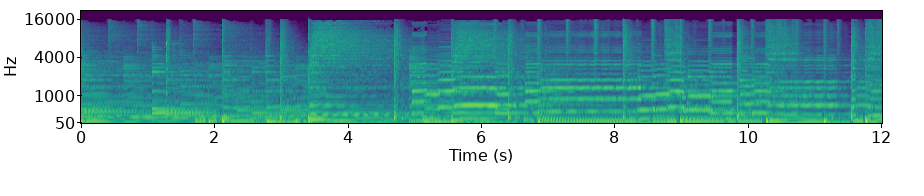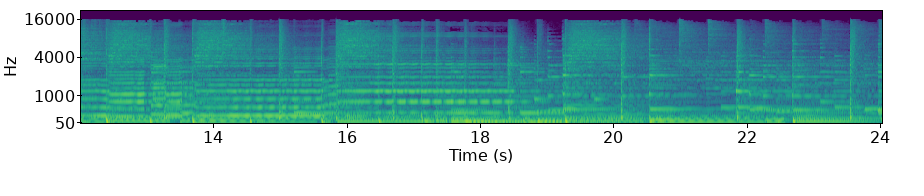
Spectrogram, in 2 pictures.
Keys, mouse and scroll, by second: 0.0 space, 3.0 ctrl+z, 3.8-4.9 alt+scroll up 1.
